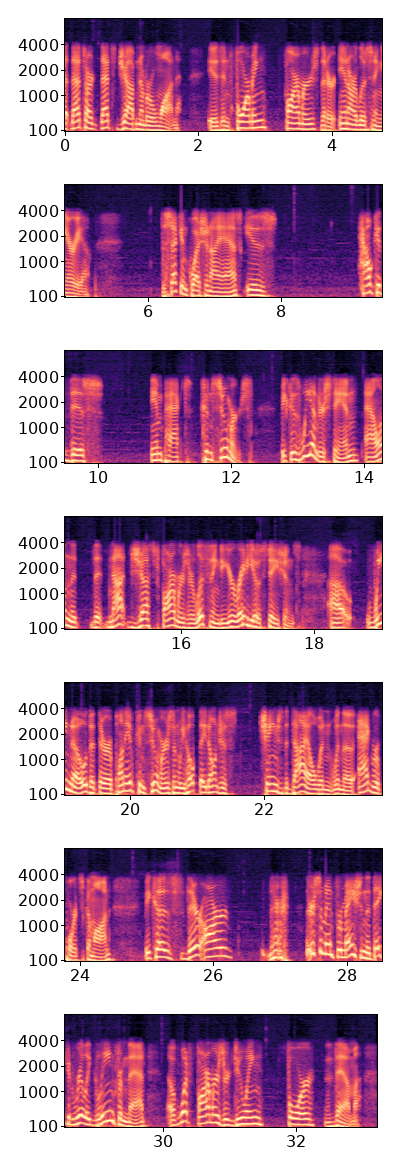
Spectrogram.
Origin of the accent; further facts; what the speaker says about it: United States; growing up in Cass County, I had the opportunity to meet with a lot of farmers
